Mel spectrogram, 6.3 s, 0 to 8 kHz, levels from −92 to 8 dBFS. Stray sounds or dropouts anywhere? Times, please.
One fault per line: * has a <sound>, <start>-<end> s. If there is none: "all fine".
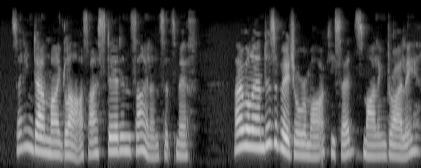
all fine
